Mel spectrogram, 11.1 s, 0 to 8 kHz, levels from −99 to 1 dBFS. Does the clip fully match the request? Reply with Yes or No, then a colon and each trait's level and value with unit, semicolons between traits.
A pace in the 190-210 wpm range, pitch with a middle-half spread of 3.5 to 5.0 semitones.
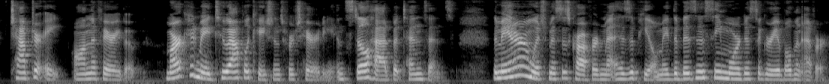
Yes: average, 195 wpm; average, 3.9 semitones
